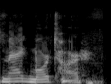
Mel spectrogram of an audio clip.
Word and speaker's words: Magmortar: I thought it was Magmortar. It's like mortar. It's a mortar. I thought it was Mortar.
